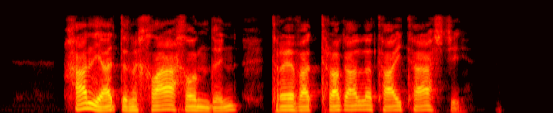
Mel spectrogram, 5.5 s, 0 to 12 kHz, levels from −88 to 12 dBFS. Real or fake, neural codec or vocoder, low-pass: fake; codec, 16 kHz, 4 kbps, FunCodec, trained on LibriTTS, 50 frames a second; 7.2 kHz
